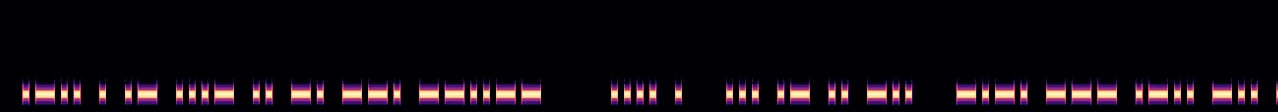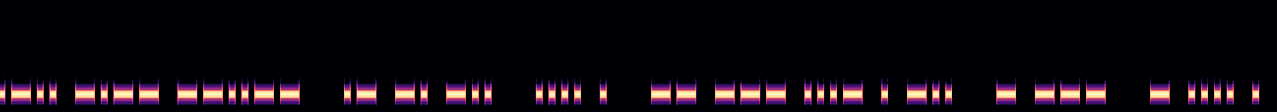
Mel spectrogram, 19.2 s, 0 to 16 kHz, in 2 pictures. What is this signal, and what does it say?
Morse code, heard as a keyed tone, about 25 wpm, 600 Hz. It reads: LEAVING, HE SAID COLDLY, AND HE MOVED TO THE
